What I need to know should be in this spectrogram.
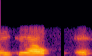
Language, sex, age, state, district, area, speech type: Dogri, female, 18-30, Jammu and Kashmir, Udhampur, urban, conversation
